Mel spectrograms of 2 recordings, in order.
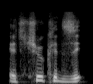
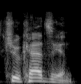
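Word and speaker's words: Chukhadzhian: It's Chukadzian. With two dopes. It's Chukadzian. Yeah.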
